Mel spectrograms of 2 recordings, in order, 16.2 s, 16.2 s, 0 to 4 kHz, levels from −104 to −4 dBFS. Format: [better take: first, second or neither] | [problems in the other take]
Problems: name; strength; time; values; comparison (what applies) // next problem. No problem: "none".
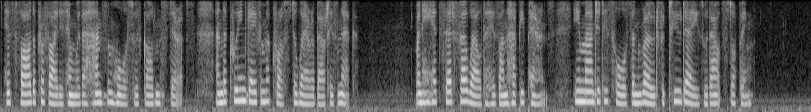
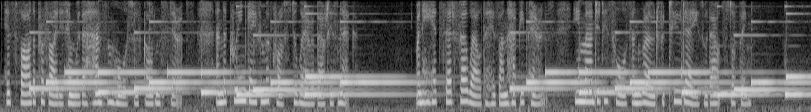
first | background sound (Mallet percussion); 4 dB above the speech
